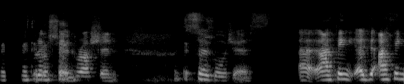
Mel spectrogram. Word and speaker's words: Hrithik Roshan: So do you not pronounce the H at the beginning? Hrithik. I know, I just say Hrithik Hrithik Roshan.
